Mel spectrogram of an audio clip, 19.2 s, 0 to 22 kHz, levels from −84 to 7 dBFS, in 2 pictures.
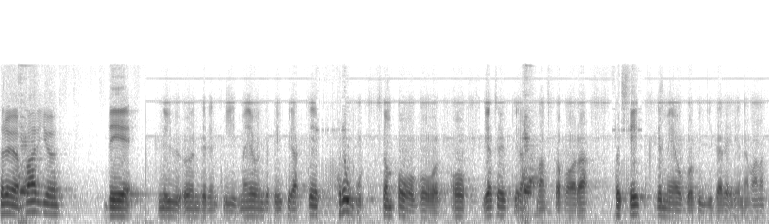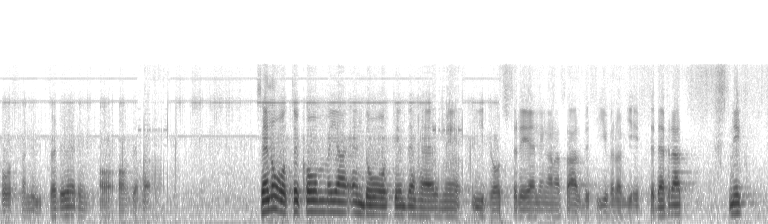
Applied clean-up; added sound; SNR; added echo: neural separator model SepFormer DNS4.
